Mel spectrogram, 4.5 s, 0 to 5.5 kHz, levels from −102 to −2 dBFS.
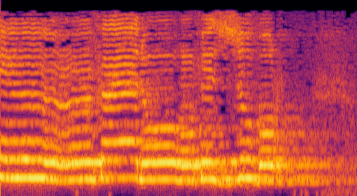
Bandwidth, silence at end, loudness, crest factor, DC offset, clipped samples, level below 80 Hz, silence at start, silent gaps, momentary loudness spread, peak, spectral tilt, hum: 4.9 kHz; 0 s; -13 LUFS; 12 dB; under 0.1%; under 0.1%; -54 dBFS; 0 s; none; 13 LU; -2 dBFS; -8 dB/octave; none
